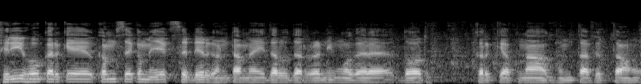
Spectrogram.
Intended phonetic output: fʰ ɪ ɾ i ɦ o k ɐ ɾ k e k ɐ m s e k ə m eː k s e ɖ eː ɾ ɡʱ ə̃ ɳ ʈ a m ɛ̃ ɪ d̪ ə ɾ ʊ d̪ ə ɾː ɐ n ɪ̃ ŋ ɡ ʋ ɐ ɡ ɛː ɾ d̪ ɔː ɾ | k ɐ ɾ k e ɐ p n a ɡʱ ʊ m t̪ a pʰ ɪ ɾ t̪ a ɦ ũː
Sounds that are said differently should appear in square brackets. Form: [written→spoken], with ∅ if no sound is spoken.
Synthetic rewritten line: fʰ ɪ ɾ i ɦ o k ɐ ɾ k e k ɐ m s e k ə m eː k s e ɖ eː ɾ ɡʱ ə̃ ɳ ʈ a m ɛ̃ ɪ d̪ ə ɾ ʊ d̪ ə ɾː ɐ n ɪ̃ ŋ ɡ ʋ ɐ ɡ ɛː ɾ d̪ ɔː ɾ | k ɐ ɾ k e ɐ p n a ɡʱ ʊ m t̪ a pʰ ɪ ɾ t̪ a ɦ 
